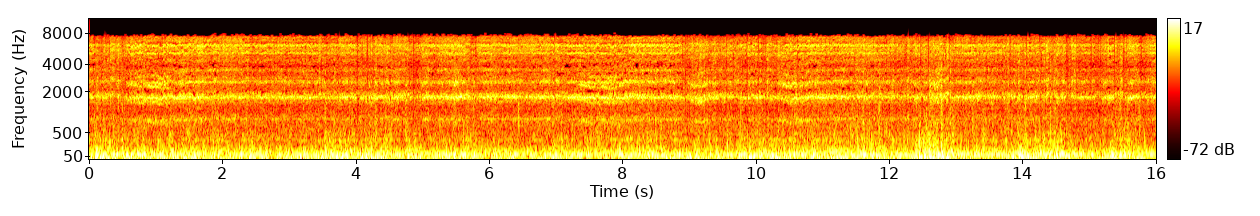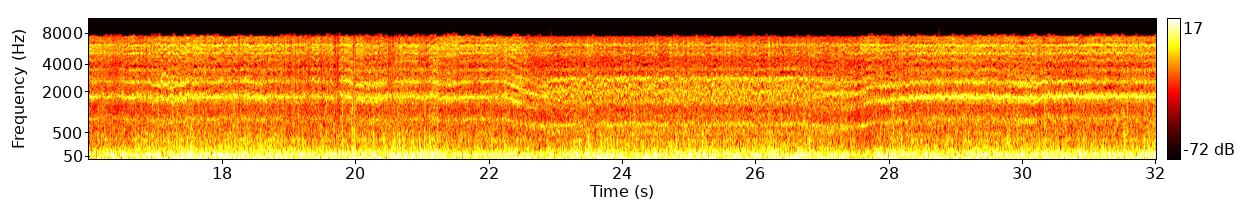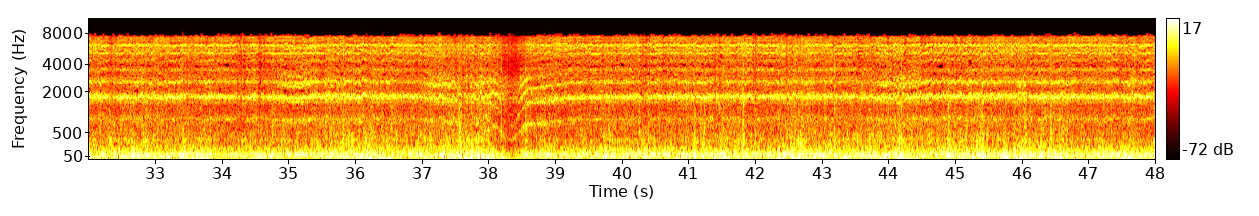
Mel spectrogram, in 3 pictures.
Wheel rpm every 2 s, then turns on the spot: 230, 230, 240, 230, 220, 230, 230, 230, 230, 230, 230, 200, 160, 160, 210, 230, 230, 230, 230, 190, 230, 230, 230, 230.
none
